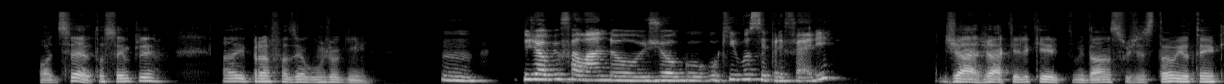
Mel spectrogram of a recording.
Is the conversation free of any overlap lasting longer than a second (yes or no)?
yes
